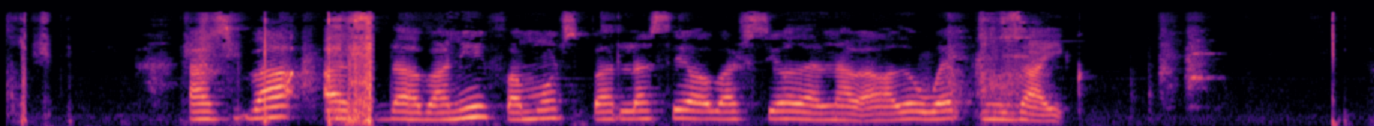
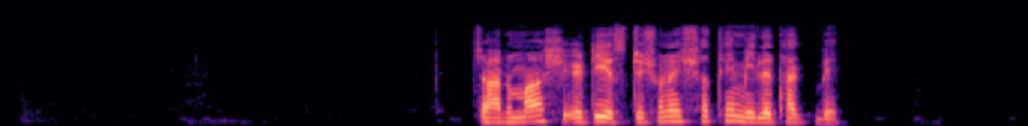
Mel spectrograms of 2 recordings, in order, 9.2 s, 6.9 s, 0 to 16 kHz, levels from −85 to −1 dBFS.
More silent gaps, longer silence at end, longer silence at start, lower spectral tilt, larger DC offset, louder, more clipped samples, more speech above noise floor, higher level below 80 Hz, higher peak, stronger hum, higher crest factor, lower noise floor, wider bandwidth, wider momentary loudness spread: neither; second, 0.25 s vs 1.3 s; second, 0.05 s vs 3.15 s; second, -3 dB/octave vs -5.5 dB/octave; neither; second, -23 LUFS vs -19 LUFS; neither; second, 45 dB vs 67 dB; about the same, -58 dBFS vs -62 dBFS; about the same, 0 dBFS vs -2 dBFS; neither; about the same, 24 dB vs 20 dB; second, -68 dBFS vs -85 dBFS; first, 11.5 kHz vs 7.6 kHz; first, 18 LU vs 8 LU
